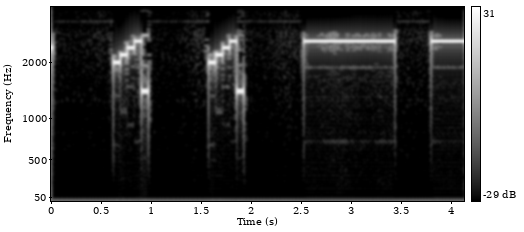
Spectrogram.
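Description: Five-tone selective call (ZVEI), heard as quick runs of five tones, tones of about 80 ms. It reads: 89004 89004
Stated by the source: ZVEI five-tone call 89508 received on an SDR, recorded by feuerwehr-orlamuende (fire brigade Orlamünde).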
